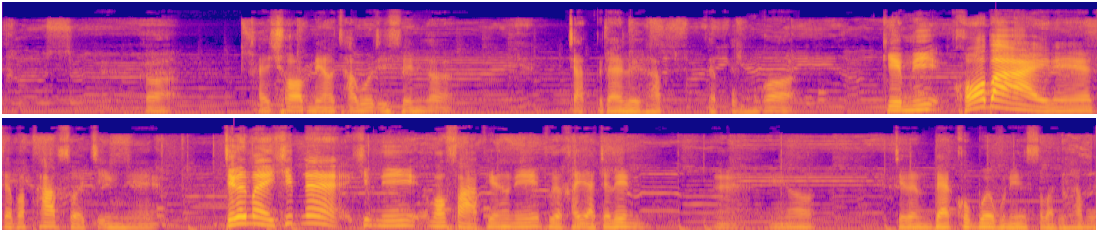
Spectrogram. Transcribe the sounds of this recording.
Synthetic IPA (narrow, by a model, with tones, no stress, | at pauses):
a˧˩kɔː˥˩ | kʰa˧˩jt͡ɕʰɔː˥˩p̚nɛː˧˦˥wt̪ʰaː˧˥wɤː˧˩diː˧fe˧˦˥nkɔː˥˩ | t͡ɕa˨˩t̪̚pa˧jdaː˥˩jlɤː˧jkʰa˦˥p̚ | t̪ɛː˨˩pʰo˩˦mkɔː˥˩ | keː˧mniː˦˥kʰɔː˨˦baː˨˩jna˧kʰa˦˥ʔt̪ɛː˨˩ba˧˥pʰaː˥˩p̚su˨˩˦əjt͡ɕi˧ŋna˧˩kʰa˦˥ʔ | t͡ɕɤː˧nma˧˩jkʰi˦˥t̪̚naː˥˩kʰi˦˥t̪̚niː˦˥mɔ˧faː˨˩k̚pʰi˧ŋt̪ʰa˧niː˦˥pʰɯ˧˩ɐkʰa˧jaː˨˩k̚t͡ɕa˨le˥˩n | ʔaː˧˩ | na˧˩kɔː˧˥˩w | t͡ɕɤː˧nbɛː˦˥kʰːoː˦˧˥pbɤː˧˩pʰu˧˩niː˦˥sa˧w̪̚diː˧kʰa˦˥p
